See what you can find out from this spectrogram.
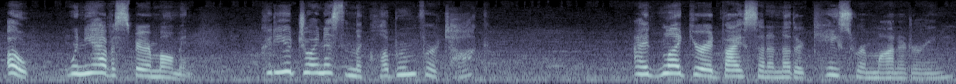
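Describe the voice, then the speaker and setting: High, lively, sly schoolgirl club president. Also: fairly quick, a little hiss or hum. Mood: polite, intriguing. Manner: formal, articulate, teasing. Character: confident, articulate, slyly scheming high school club girl. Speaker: student club president character. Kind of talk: English game voice acting. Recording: loud music behind the voice. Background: background music.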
